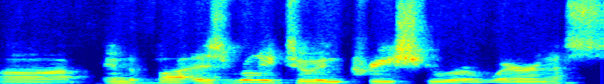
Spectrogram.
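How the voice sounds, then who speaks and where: In an Upper Midwest accent, a man speaks with a fairly high pitch. He keeps a moderate pace. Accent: Upper Midwest American. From Michigan, Lake Michigan shore. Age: 60s. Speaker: retired environmental consultant, guest speaker. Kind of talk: presentation. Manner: halting, many fillers.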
